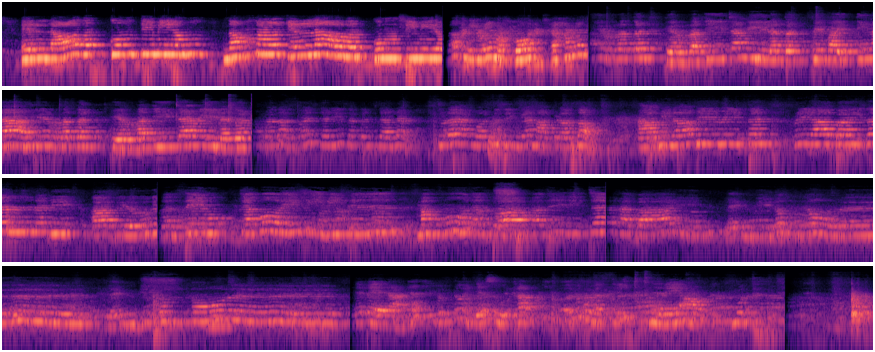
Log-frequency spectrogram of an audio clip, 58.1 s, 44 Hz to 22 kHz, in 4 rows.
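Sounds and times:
girl singing unaccompanied: 0.0 - 21.0, 25.1 - 50.4.

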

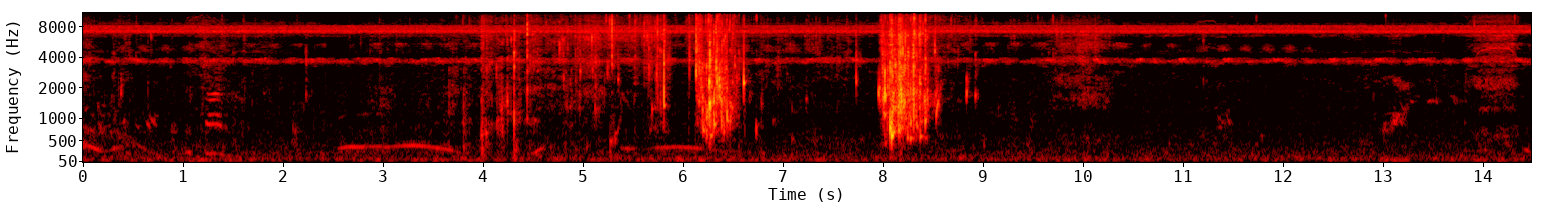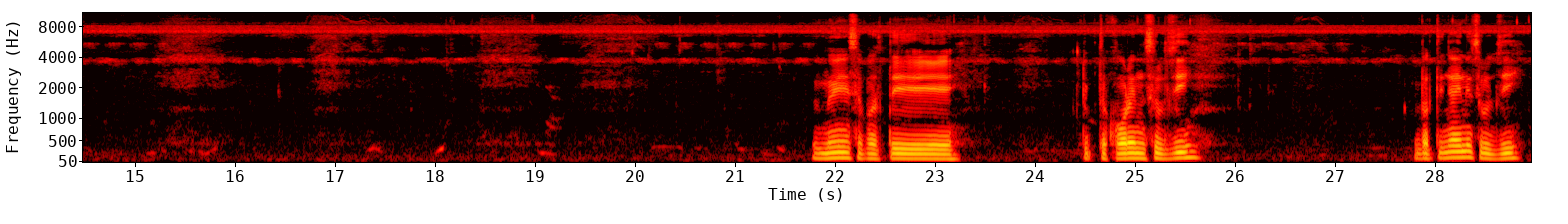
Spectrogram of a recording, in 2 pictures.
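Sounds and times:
water dripping: 4.0 - 6.9, 7.7 - 9.0
hand splashing in stream water: 4.2 - 6.8, 7.9 - 8.8.

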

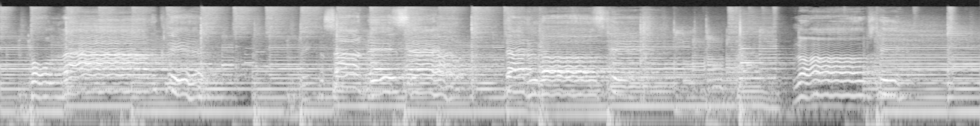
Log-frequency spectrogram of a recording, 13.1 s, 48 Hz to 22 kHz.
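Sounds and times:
electric guitar: 0.0 - 13.0
keyboards: 0.0 - 13.0
person singing: 0.2 - 3.1, 4.2 - 8.9, 10.4 - 12.5.

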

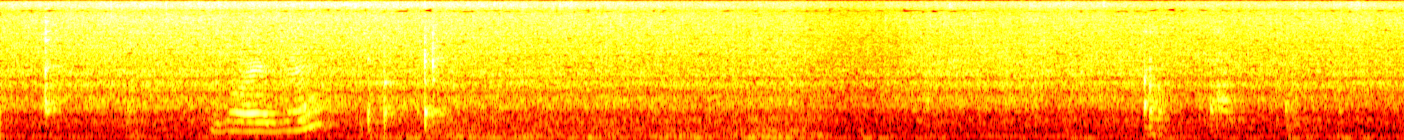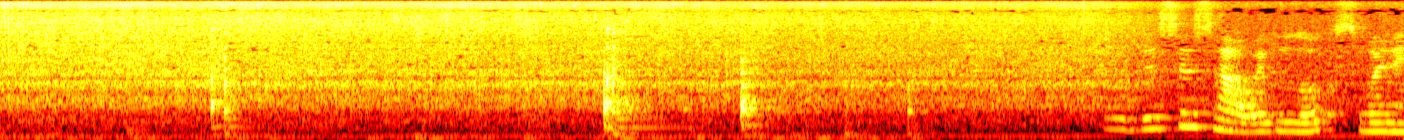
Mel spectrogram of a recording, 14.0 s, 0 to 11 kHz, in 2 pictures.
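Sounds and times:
butter sizzling in frying pan: 0.0 - 13.6.

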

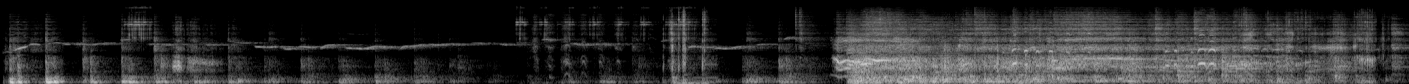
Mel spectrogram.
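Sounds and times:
thin wavering whistle-like tone: 0.1 - 8.0
loud dense din with squealing glides: 8.4 - 13.2.

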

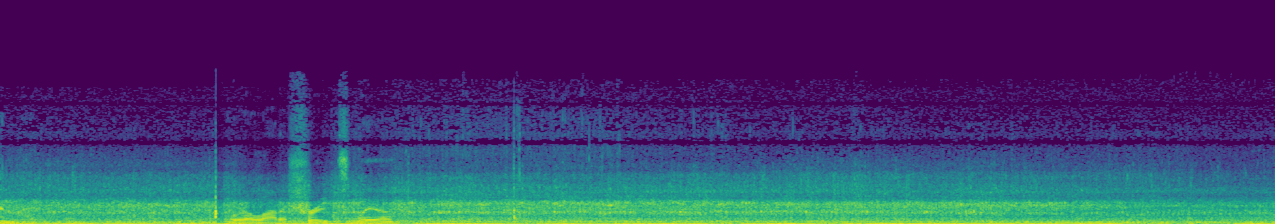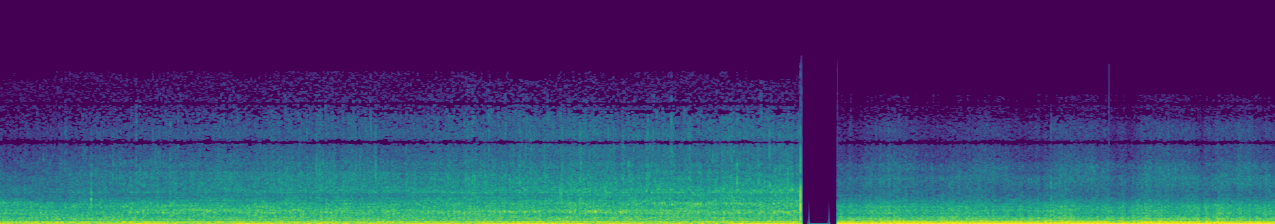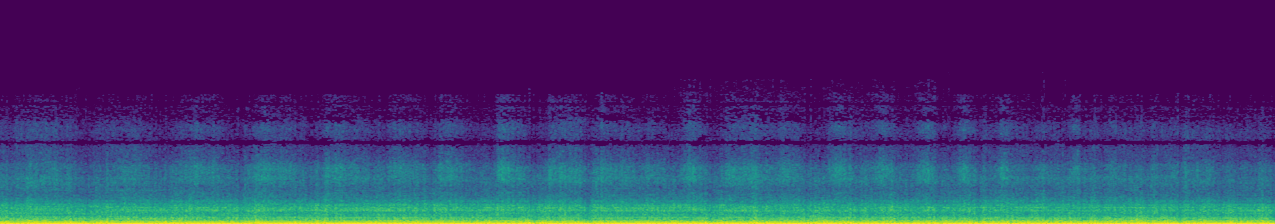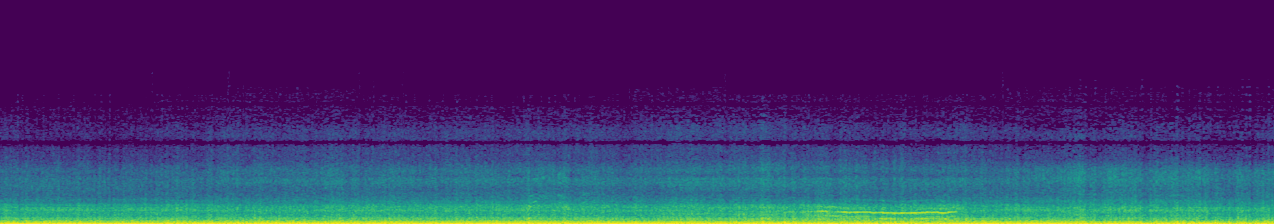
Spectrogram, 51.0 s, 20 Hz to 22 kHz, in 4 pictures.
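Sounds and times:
motorboat engine hum: 0.0 - 50.9
rushing water: 0.0 - 50.9.

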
